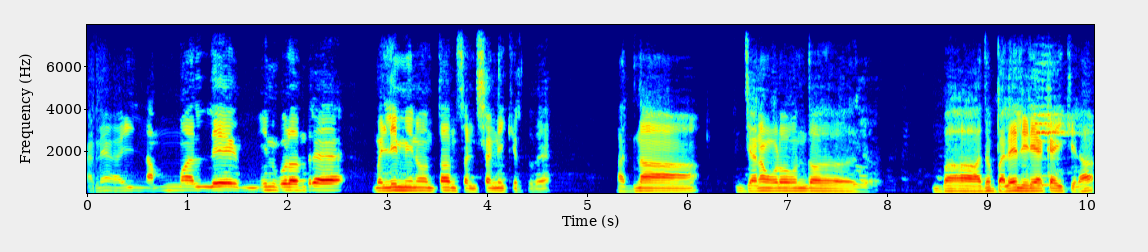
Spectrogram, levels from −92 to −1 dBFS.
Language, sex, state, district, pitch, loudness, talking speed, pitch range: Kannada, male, Karnataka, Mysore, 135 Hz, -17 LUFS, 115 wpm, 125-150 Hz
